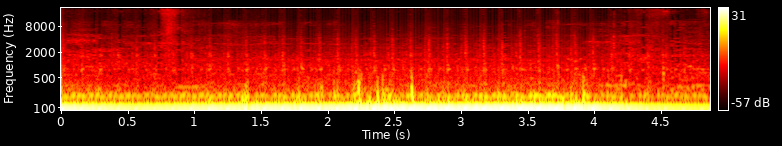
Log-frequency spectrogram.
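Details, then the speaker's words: 1999 BMW 328i with Borla exhaust, after fuel pump, battery and intake hose replacement, recorded outside; deep steady throaty idle at about 900 rpm, even beat, no taps or knocks, normal idle. "so when we come outside as you can hear uh it's already got a borla exhaust on it it had a boiler on it i love the throaty sound of a borla"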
